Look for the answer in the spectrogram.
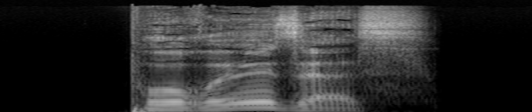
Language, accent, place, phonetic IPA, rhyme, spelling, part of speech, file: German, Germany, Berlin, [poˈʁøːzəs], -øːzəs, poröses, adjective, De-poröses.ogg
- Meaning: strong/mixed nominative/accusative neuter singular of porös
